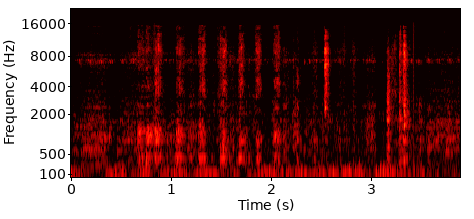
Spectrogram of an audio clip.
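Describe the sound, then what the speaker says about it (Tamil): Scissors cut through lining fabric for a blouse, making steady close rasping and rubbing snips in an irregular rhythm, with no talking. "இது அப்படியே கட் பண்ணிடுவோம்"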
